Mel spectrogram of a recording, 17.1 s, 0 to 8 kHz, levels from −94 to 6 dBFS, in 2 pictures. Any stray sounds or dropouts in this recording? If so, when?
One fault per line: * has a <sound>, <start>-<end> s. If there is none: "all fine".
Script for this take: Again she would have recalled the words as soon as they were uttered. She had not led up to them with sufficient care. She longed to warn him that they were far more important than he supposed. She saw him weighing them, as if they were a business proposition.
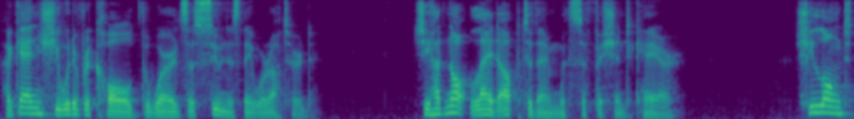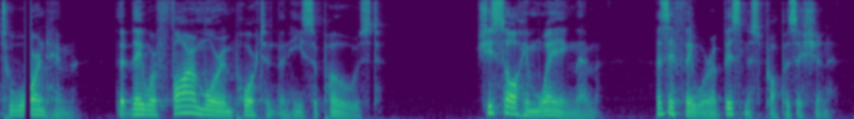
* has a dropout, 8.8-8.8 s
